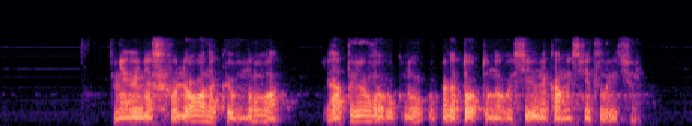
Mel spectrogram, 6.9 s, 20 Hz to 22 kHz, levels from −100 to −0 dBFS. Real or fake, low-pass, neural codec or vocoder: fake; 7.2 kHz; vocoder, 22.05 kHz, 80 mel bands, HiFi-GAN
